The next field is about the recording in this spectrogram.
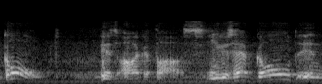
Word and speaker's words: agathos: It should be A-G-A-T-H-O-S, not A-S. It's pronounced agathos.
